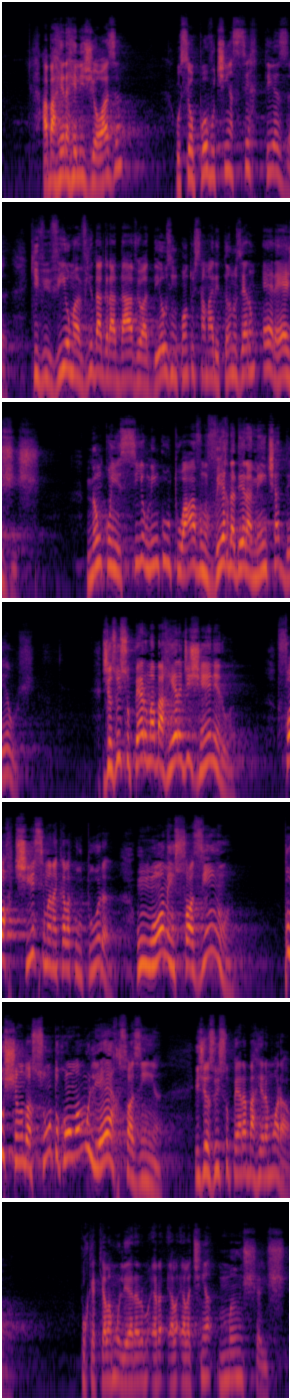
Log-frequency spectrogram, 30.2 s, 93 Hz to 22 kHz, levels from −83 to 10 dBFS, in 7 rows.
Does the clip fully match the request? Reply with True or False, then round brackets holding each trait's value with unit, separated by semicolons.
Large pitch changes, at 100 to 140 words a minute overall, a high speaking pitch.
True (6.4 semitones; 120 wpm; 195 Hz)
